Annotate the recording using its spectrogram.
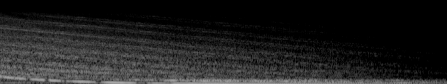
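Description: Logo sting sound effect: after a hit, a sweep slides steeply down in pitch in the first second and settles into a low rumble that fades away.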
